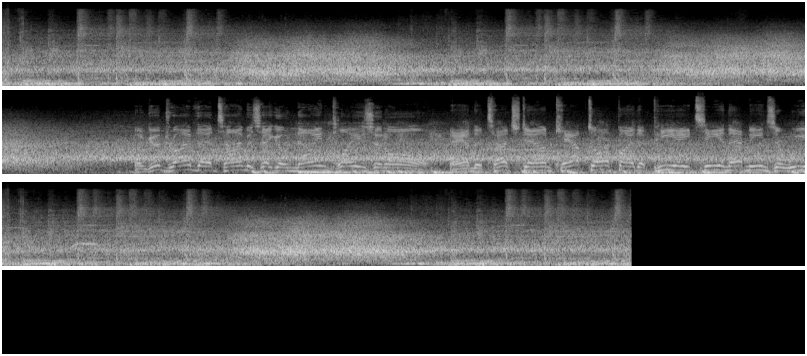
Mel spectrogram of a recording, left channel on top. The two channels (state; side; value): drops out; right; at 6.3 s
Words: A good drive that time as they go 9 plays in all. And the touchdown capped off by the PAT, and that means that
